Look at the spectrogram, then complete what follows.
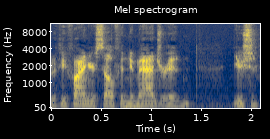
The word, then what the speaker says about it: New Madrid: that way but if you find yourself in New Madrid you should pronounce it that way and things will go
